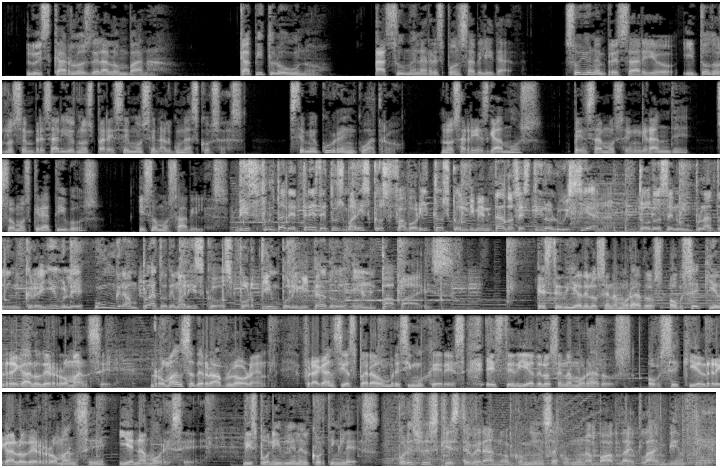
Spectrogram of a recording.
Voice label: Spanish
